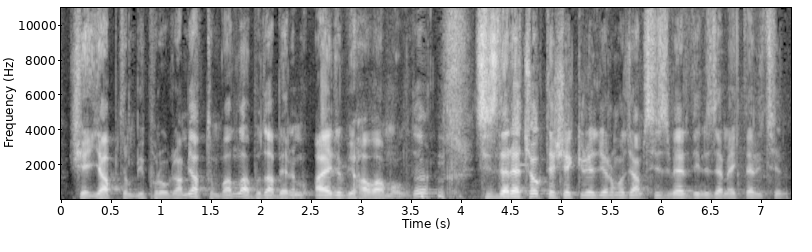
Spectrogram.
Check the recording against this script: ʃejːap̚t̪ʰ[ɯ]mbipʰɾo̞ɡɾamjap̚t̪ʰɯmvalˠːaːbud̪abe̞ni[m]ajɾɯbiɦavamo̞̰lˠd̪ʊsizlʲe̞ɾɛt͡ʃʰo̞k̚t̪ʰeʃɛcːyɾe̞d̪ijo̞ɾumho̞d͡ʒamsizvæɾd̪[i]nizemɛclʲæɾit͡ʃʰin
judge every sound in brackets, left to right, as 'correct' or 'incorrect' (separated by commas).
correct, correct, incorrect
